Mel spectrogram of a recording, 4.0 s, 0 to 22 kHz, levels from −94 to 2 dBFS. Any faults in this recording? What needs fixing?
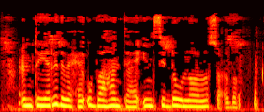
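Throughout the speech, the sound is dull and smeared, fizzy on sibilants, with nothing above 13.3 kHz. It is likely AAC compression, which fits AAC-LC near 32 kbps. Re-export from the original source at a higher bitrate or in a lossless format.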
